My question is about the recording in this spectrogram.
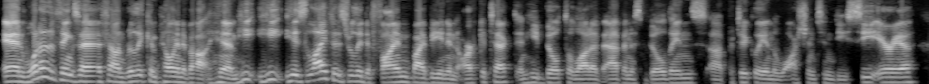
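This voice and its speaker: A man speaking as a panel guest, telling a biography in a thoughtful, conversational way with frequent pauses and restarts. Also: mid-range voice. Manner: thoughtful, many fillers and restarts.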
